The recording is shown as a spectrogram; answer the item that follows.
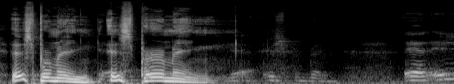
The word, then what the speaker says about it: Ishpeming: Isping, that's the way you pronounce it. Ishpeming. Ishpeming, Ishpeming.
